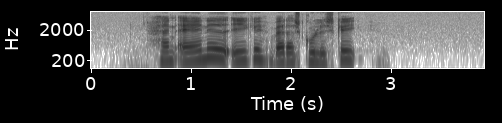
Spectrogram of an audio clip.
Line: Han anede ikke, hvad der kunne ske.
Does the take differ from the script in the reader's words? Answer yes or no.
yes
